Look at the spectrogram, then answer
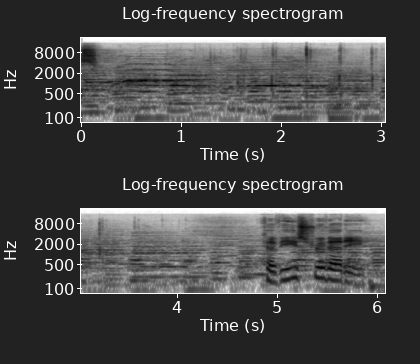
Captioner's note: audience cheers and applauds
